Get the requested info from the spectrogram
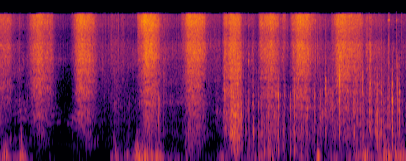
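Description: Straw broom sweeping: a run of brisk swishing strokes, about two or three a second, across a floor and onto packed dirt.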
